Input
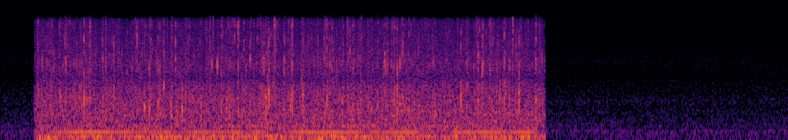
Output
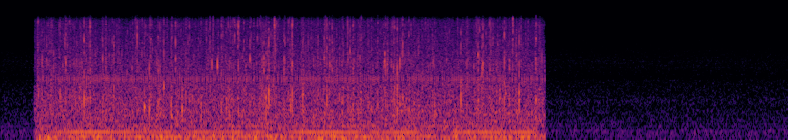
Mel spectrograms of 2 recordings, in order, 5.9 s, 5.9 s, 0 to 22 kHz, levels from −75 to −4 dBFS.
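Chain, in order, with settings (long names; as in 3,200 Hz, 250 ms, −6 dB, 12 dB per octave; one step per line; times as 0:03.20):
loose part that buzzes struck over −38 dBFS, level −25 dBFS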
